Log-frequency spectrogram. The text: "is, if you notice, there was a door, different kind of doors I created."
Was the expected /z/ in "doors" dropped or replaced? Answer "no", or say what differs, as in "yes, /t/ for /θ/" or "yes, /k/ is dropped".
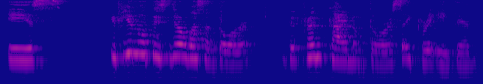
yes, /s/ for /z/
